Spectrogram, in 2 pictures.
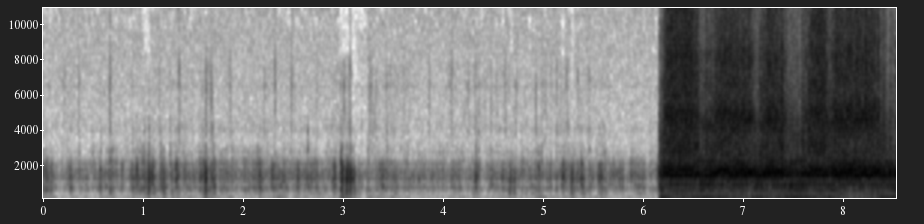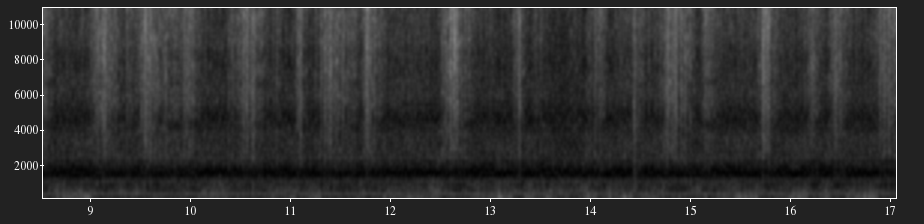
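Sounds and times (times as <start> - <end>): two-stroke engine revving: 6.2 - 17.0.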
